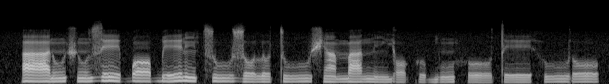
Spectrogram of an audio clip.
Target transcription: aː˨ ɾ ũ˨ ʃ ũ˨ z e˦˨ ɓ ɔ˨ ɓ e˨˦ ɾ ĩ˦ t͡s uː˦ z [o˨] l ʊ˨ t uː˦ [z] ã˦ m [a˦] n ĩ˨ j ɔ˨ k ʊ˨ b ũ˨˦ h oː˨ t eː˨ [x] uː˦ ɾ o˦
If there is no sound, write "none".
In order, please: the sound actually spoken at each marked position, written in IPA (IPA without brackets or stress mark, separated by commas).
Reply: o˨, ʃ, a˦, h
